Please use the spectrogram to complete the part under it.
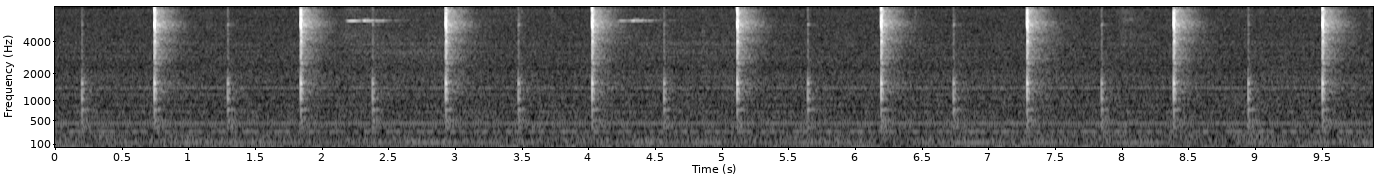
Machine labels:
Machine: valve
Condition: normal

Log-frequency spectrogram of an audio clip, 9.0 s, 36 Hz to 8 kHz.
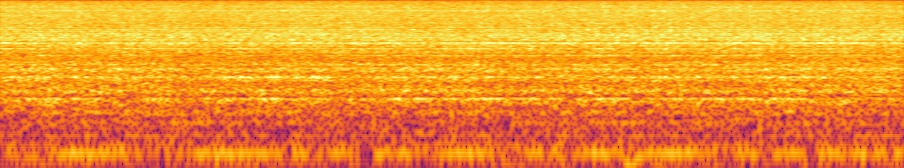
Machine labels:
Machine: fan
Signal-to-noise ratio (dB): 6 dB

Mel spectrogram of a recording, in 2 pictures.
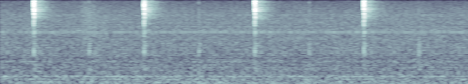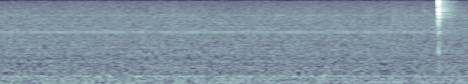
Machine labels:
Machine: valve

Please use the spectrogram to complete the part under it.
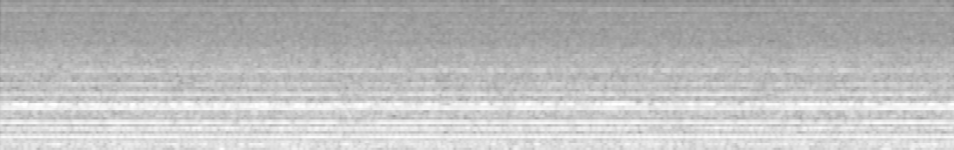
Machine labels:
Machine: fan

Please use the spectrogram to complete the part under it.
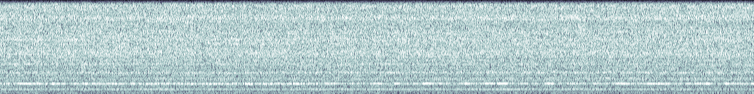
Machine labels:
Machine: pump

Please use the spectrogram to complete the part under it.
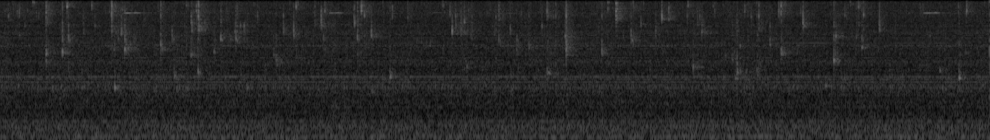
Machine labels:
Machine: pump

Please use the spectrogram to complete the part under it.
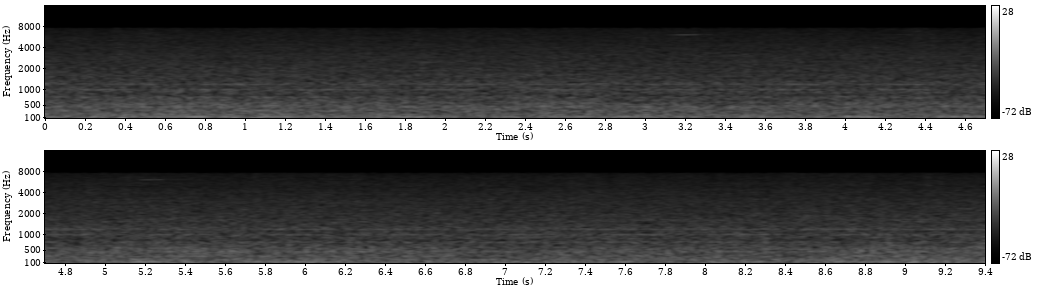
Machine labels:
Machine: fan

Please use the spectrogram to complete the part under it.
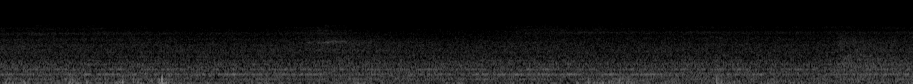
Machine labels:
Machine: fan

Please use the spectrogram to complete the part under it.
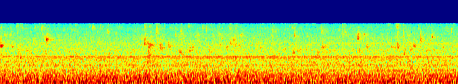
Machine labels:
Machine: pump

